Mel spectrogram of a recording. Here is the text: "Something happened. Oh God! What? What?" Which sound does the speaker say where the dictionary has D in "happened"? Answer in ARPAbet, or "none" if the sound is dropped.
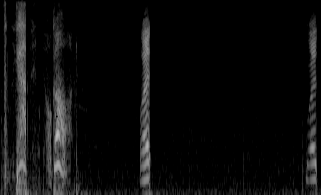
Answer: none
